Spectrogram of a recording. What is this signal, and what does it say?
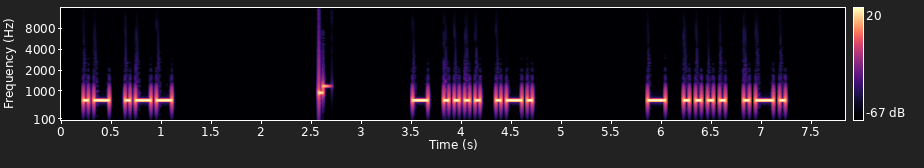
Morse code, heard as a keyed tone, about 21 wpm, 700 Hz. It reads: AW THR THR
